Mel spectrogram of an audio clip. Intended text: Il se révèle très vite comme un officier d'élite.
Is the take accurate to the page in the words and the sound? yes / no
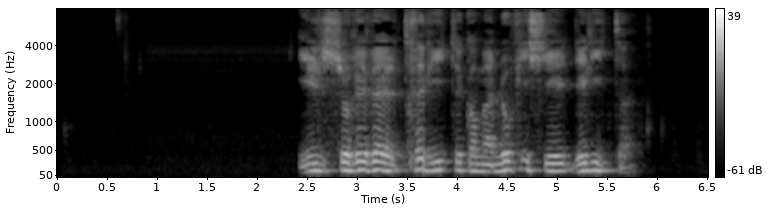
yes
